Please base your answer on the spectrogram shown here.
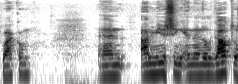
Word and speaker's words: Wacom: I have my Wacom, it's pronounced Wacom.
